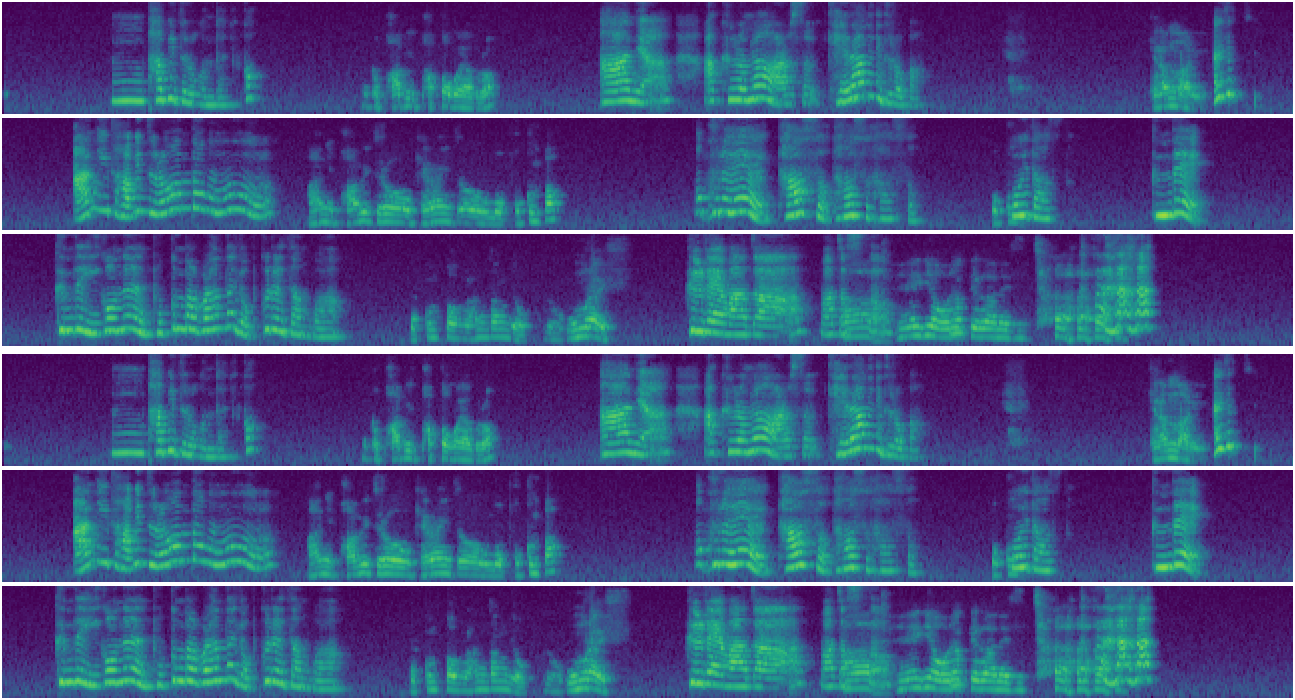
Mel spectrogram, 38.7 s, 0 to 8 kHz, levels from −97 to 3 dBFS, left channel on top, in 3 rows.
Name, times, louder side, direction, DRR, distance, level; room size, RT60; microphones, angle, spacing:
voice 1, 1.1-2.6 6.0-9.2 12.1-12.3 13.6-15.6 19.8-22.1 23.0-23.4 24.4-24.9 26.3-29.2 32.6-34.7 35.3-35.4 36.7-37.3, equal, ahead, 0.6 m, -27 dB
voice 2, 3.6-4.9 10.0-10.2 11.5-12.0 16.0-18.5 22.8-23.1 29.9-32.0 34.2-37.0, right 1 dB, 40° right, 0.7 m, -32 dB
3.0 x 2.6 x 3.3 m
head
